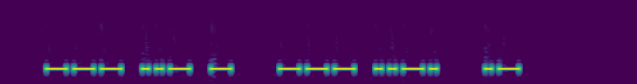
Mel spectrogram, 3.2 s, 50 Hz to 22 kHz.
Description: Morse code, heard as a keyed tone, about 44 wpm, 700 Hz. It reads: OUT OF A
